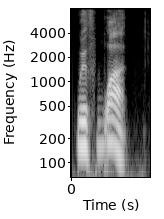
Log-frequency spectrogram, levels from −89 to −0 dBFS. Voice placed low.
No: medium, 155 Hz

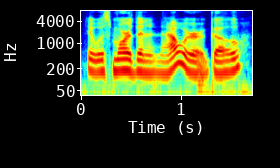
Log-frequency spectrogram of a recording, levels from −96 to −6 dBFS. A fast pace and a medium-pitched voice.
Yes: fast, 245 wpm; medium, 180 Hz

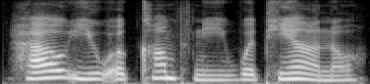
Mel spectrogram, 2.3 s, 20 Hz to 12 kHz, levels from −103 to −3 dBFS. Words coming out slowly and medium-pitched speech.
No: slow, 130 wpm; high, 225 Hz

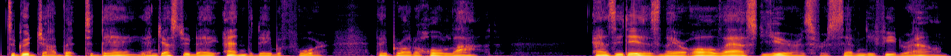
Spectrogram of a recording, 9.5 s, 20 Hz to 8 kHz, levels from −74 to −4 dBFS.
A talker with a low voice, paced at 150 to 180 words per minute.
No: low, 110 Hz; average, 190 wpm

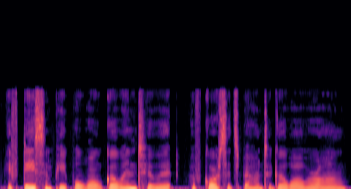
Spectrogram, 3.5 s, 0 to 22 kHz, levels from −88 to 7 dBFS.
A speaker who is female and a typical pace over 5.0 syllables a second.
Yes: female; 5.9 syllables/s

